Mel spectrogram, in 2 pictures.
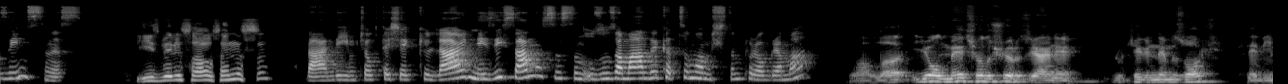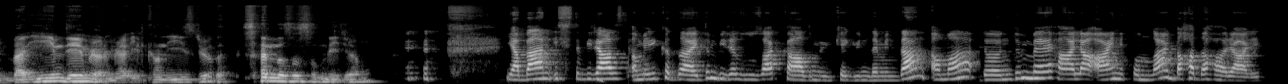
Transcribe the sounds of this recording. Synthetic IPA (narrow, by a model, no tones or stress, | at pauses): d̪ijmisiniz̥ | izbeɾisaːsænːasɯ | bænd̪e̞jimt͡ʃʰo̞kt̪ʰe̞ʃɛcʲʰːyɾlʲæɾne̞ziçsænːasɯlˠsɯnuzunzamand̪ɯɾkʰat̪ʰɯlˠmamɯʃt̪ʰɯmpɾo̞ɡɾama | va̰lˠːaːijio̞lˠmajat͡ʃʰalˠɯʃujo̞ɾuzjaːnɪ | ylʲcʰɛɟynd̪e̞mizo̞ɾ̥ | ned̪ijimbænijimd̪ijemyjo̞ɾumjailʲkʰanijizd̪ijo̞d̪asænːas̬ɯlˠs̬ɯnd̪ijd͡ʒaːm | jabæniʃt̪ʰɛbiɾazame̞ɾikʰad̪aːjd̪ɯmbiɾazuzakʰːalˠd̪ɯmylʲcʰɛɟynd̪e̞mind̪ænamad̪ønd̪ymvɛɦaːlʲaːʔajnɯkʰo̞nulˠaɾd̪aɦad̪aɦaɾaːlʲit̪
